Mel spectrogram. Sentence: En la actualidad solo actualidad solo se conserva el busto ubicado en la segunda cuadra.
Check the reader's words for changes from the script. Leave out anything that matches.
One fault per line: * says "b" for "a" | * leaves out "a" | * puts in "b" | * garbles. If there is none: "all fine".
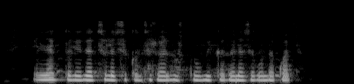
* leaves out "actualidad solo"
